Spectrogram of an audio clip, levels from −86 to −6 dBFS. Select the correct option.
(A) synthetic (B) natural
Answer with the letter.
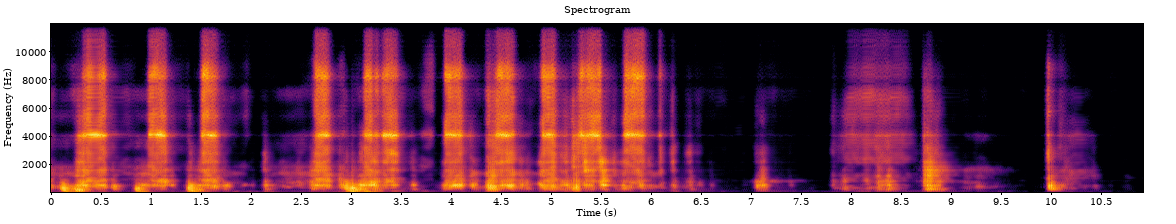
A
